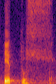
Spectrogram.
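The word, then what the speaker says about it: ἔθος: E aqui embaixo era o E breve, o épsilon, a pronúncia era etos.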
